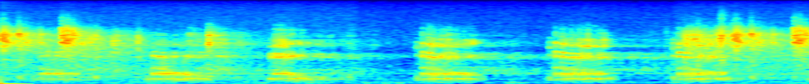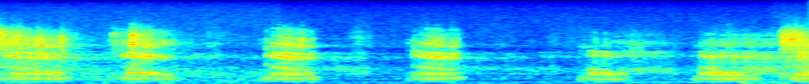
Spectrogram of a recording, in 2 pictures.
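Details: Rutting fallow deer bucks in autumn in a Romanian deciduous forest give hoarse, belching groans, roughly one per second, in short uneven bursts.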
